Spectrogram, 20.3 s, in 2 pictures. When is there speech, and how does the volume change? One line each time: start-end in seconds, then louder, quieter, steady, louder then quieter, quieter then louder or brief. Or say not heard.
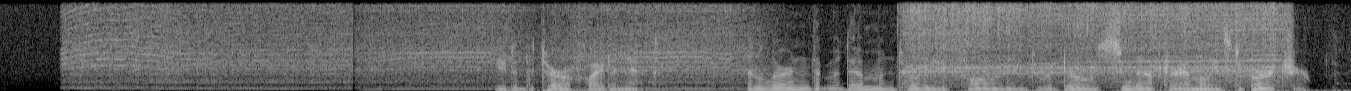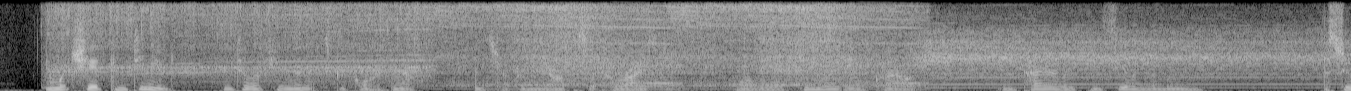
3.7-20.2 louder then quieter.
